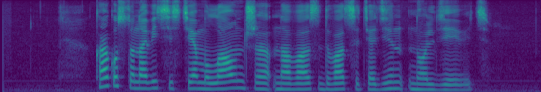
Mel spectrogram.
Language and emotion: Russian, neutral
